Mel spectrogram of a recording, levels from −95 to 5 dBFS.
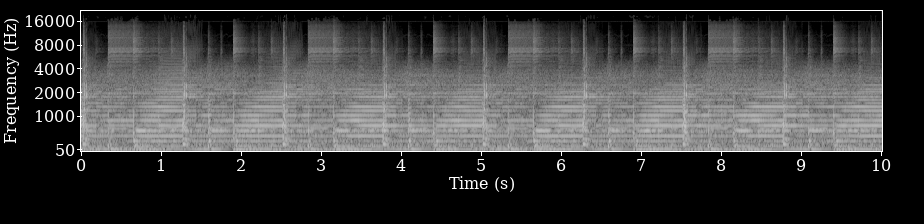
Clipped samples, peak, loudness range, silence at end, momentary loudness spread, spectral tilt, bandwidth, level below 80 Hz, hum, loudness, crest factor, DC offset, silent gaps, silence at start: under 0.1%; -10 dBFS; 1 LU; 0 s; 4 LU; -4 dB/octave; 17 kHz; -34 dBFS; none; -23 LUFS; 12 dB; under 0.1%; none; 0 s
